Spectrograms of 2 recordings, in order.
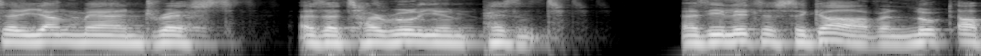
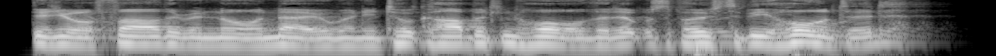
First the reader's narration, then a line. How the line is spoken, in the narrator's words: He said in a low voice to Mr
